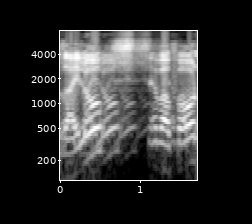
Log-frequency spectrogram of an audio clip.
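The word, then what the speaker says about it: xylophone: वाव की आवाज देगा, पी एच दोनों लफ्ज मिलकर फे की आवाज देंगे, ओ वाव की आवाज देगा, एन नून की आवाज देगा, ई आखिर में है तो ये साइलेंट रहेगा।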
